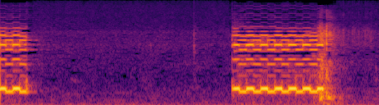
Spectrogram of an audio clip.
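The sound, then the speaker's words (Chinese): A telephone rings for a hotel's general manager with a trilling, pulsed ring: a short tail of one ring at the start, silence, then a full ring burst. “没想到第二天总经理朱永昌又接到了那个神秘的电话”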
